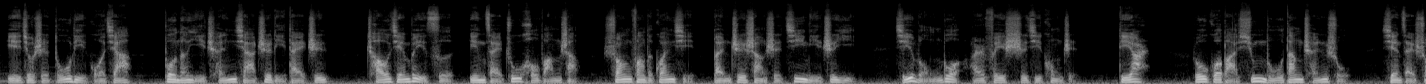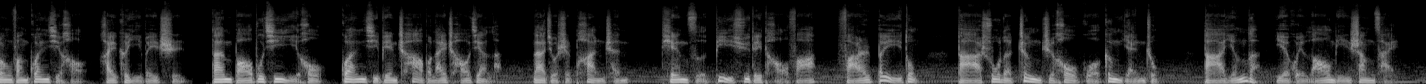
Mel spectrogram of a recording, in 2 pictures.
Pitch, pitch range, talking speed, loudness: 100 Hz, 85-115 Hz, 250 characters per minute, -24 LUFS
